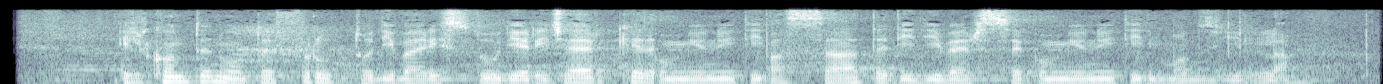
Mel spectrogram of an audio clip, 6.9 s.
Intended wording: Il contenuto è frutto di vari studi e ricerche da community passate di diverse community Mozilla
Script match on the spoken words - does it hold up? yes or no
yes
